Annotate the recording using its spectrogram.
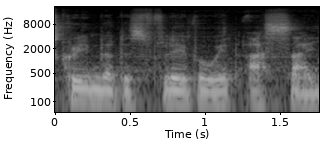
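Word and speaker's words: açaí: that is flavored with acai. Acai, right. It's spelled ACAI, and the Portuguese and the Latin Americans pronounce the I as E, acai, right?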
